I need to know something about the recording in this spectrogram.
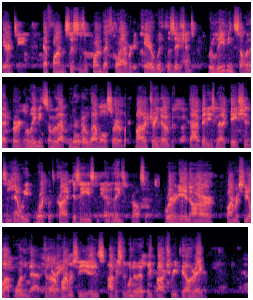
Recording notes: Interview in Action live from HLTH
